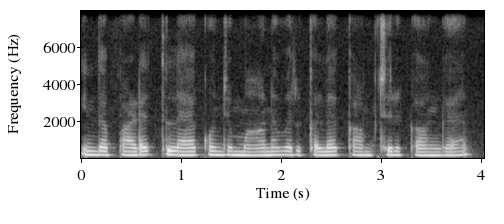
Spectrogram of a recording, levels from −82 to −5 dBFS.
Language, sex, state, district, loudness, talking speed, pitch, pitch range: Tamil, female, Tamil Nadu, Nilgiris, -15 LUFS, 75 wpm, 195 Hz, 195-205 Hz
